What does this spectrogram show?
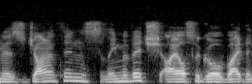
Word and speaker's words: Selimović: be what's your name my name is Jonathan Salima vich I also go by the nickname and NY is how you spell it what's the connection with the last name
